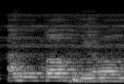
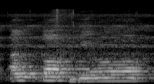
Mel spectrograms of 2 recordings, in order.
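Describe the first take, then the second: The two takes are said the same way.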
